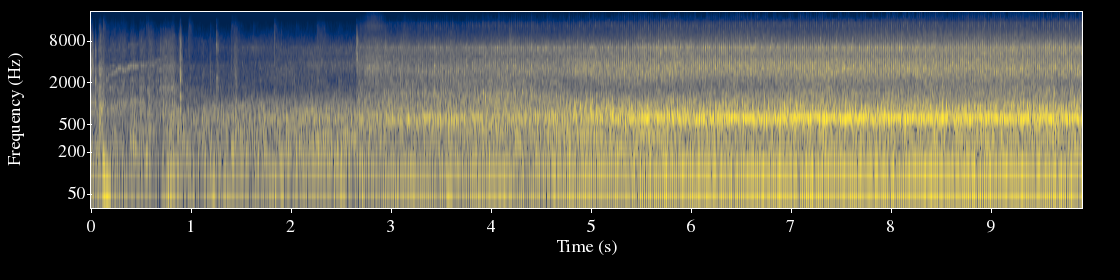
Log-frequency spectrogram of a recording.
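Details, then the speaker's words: L322 Range Rover 3.6 TDV8 diesel, engine cover off, just after fitting a new hose/pipes to cure heavy smoke, fault code P023D and juddering: starts and settles into a steady, even idle with no hiss or whistle of boost leaks; sounds good. "Engine sounds good. Can't see or hear any boost leaks coming from any of the pipes we've got fitted, so let's get the engine cover put back on and we'll test this car to see, has that smoke problem been fixed?"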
